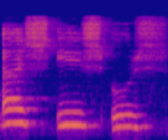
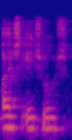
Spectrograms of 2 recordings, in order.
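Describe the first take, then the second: First: The syllables are said slowly and clearly. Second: The syllables are rushed and said quickly. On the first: The speaker calls it right. "بہت کلیئر کر رہی ہوں" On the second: The speaker calls it wrong. "اس طریقے سے جلدی جلدی ادا کر دیں, دیٹس ناٹ گوئنگ ٹو بی فائن"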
